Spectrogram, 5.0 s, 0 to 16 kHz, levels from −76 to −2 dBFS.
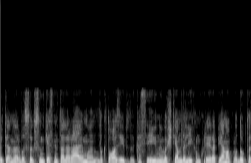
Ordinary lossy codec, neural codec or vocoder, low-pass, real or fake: AAC, 64 kbps; none; 7.2 kHz; real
